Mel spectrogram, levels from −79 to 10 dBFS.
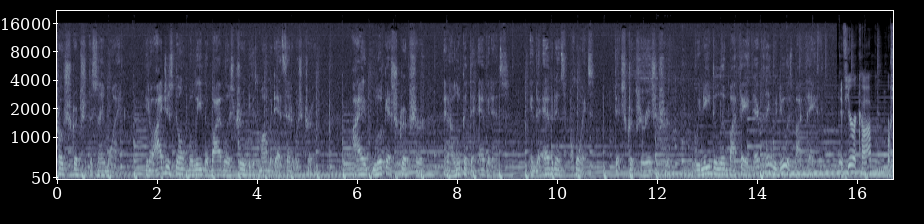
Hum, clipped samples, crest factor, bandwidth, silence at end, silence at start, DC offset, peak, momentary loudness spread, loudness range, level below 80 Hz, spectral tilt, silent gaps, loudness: none; under 0.1%; 12 dB; 17 kHz; 0 s; 0 s; under 0.1%; -6 dBFS; 5 LU; 2 LU; -30 dBFS; -5 dB/octave; none; -19 LUFS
